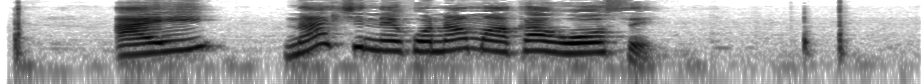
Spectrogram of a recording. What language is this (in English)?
Taita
